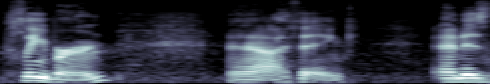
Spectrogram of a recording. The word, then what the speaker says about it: Cleburne: by the way but as the name of a town in Texas it's pronounced Cleburne and I think and is the name of a general and Confederate Army was pronounced Clayburn and even though it's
